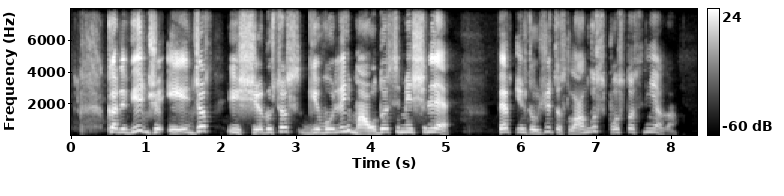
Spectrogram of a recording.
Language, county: Lithuanian, Šiauliai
